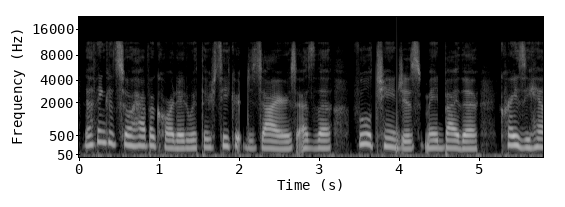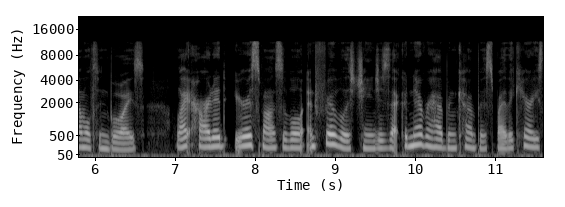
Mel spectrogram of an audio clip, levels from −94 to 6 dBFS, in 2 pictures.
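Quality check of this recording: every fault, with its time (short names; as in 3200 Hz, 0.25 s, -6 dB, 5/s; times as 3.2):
3.97–3.98 gap 9.3 ms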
